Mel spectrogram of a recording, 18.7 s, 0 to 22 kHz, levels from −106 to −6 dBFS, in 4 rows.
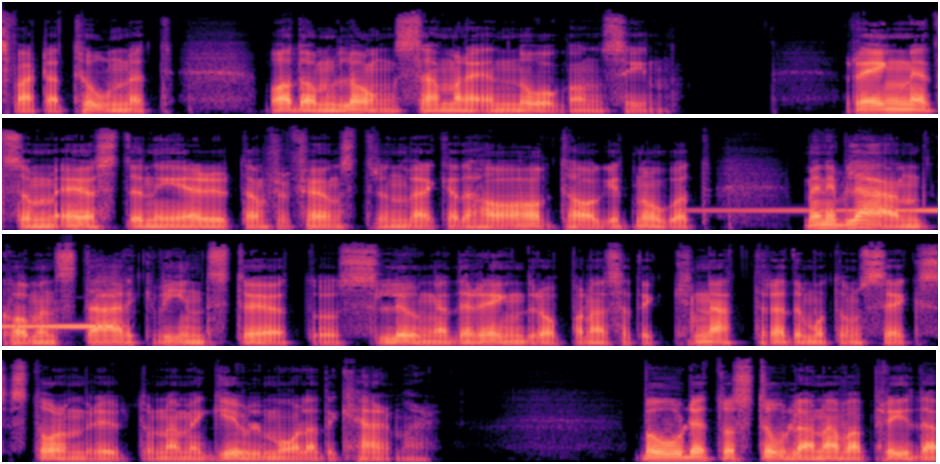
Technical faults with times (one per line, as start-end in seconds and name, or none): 8.08-10.02 loudspeaker feedback squeal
